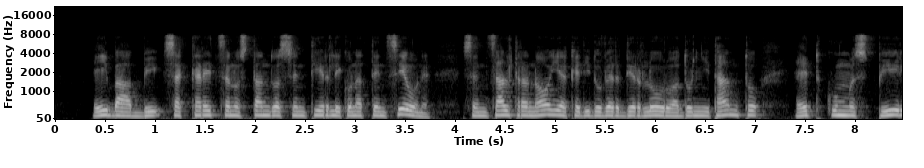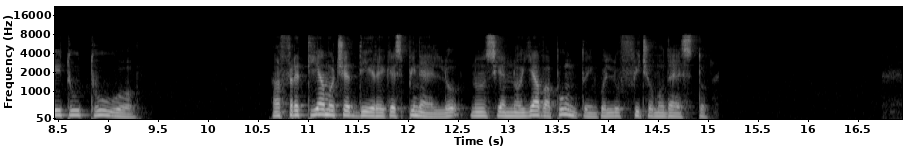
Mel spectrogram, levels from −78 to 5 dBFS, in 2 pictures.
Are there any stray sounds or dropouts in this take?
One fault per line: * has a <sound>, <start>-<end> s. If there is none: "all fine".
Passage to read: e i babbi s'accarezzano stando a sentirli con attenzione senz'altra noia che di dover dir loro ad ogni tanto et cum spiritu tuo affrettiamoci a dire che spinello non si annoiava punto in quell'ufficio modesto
all fine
